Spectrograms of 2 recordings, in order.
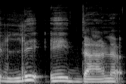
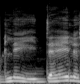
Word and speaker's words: Leadale: Donc oui, ça va se prononcer Leidal, ou Leidale si vous voulez éventuellement, j'ai repris la prononciation qu'il y avait dans l'animé.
